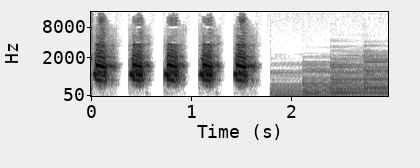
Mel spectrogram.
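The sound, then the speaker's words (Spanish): A wild turkey gobbles in five quick, evenly spaced bursts, loud, followed by soft sustained musical tones fading in underneath. “El pavo salvaje es un ave nativa de Norteamérica.”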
